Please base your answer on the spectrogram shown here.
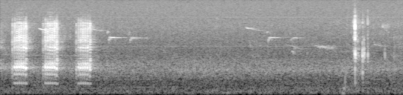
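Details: Raven with three quick, harsh rasping calls in a row, then near silence broken by faint, thin high chirps of small birds in the distance.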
